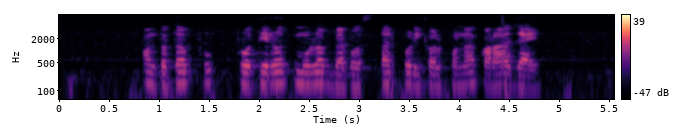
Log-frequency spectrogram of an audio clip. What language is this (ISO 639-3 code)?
ben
